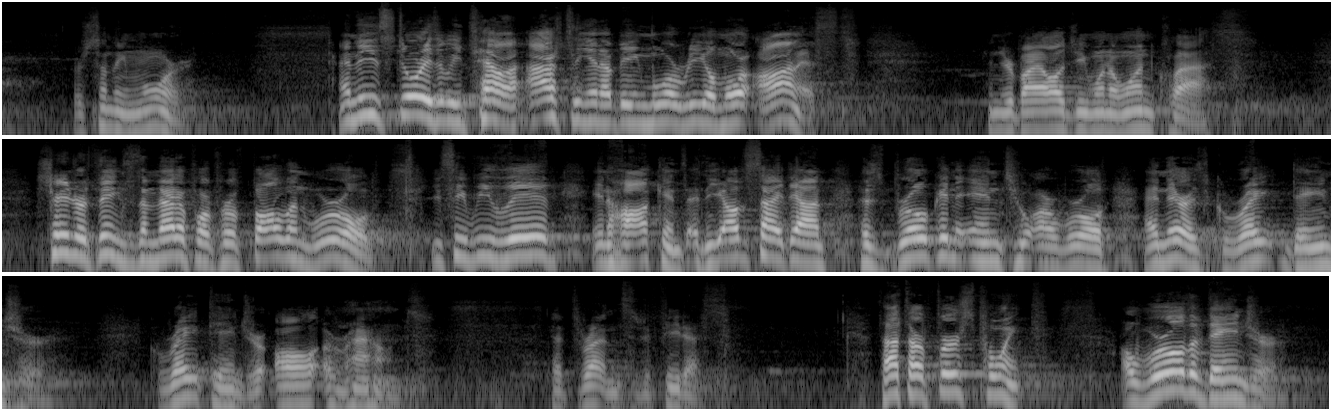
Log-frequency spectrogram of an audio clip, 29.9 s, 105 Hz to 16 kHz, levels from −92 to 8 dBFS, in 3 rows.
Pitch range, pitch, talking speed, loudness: 130-185 Hz, 155 Hz, 140 wpm, -28 LUFS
